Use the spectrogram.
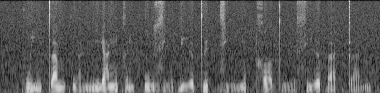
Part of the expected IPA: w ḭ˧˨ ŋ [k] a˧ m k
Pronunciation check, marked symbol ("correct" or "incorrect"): incorrect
